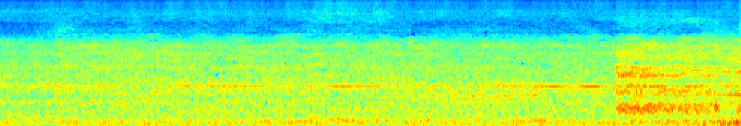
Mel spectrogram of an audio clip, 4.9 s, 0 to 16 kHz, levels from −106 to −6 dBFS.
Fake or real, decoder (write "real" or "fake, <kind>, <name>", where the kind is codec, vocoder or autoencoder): fake, codec, DAC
